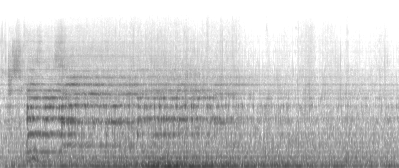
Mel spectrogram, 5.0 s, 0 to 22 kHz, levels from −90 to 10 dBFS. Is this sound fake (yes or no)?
yes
